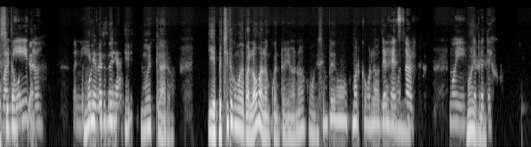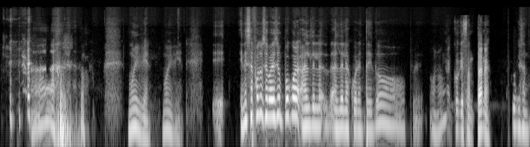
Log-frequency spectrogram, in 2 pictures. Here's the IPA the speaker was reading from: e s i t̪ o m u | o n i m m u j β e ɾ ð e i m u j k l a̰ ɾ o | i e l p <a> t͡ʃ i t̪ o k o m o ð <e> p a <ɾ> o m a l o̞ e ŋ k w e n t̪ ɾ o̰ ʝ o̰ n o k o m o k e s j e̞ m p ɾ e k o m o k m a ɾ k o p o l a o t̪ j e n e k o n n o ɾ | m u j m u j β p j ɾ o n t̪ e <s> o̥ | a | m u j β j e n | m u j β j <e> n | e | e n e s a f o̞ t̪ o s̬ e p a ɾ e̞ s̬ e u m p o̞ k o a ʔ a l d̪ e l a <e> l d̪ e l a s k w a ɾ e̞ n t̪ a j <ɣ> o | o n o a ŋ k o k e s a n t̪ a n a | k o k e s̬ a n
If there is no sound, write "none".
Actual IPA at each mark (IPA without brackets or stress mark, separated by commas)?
e, e, l, x, e, a, ð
